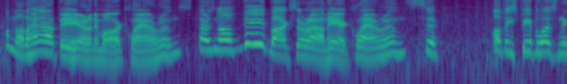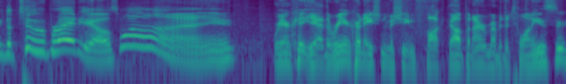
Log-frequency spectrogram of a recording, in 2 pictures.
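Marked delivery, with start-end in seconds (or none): 0.1-8.0 high, drawn-out pleading impression; hammed-up anguish, stretched vowels; Jimmy Stewart. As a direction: wail it like an old movie hero. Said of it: "I could have been Jimmy Stewart".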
